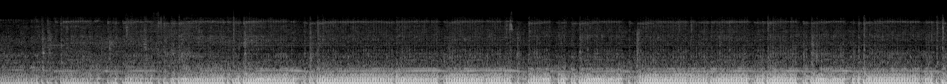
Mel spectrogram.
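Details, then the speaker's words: 2000 Audi TT Quattro revved after sitting parked a long time: revs rise and fall with stumbles and brief dropouts; owner suspects old gas in the system. "It's just that old gas. As you can hear, the Audi is having some issues."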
